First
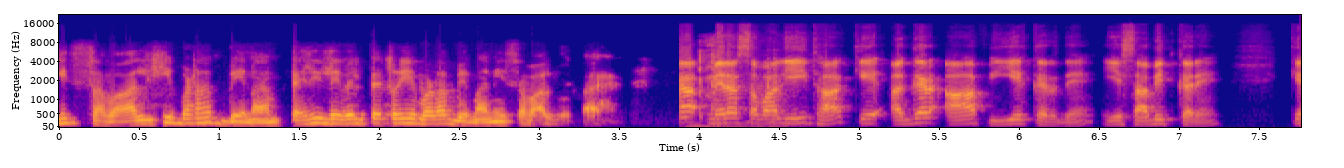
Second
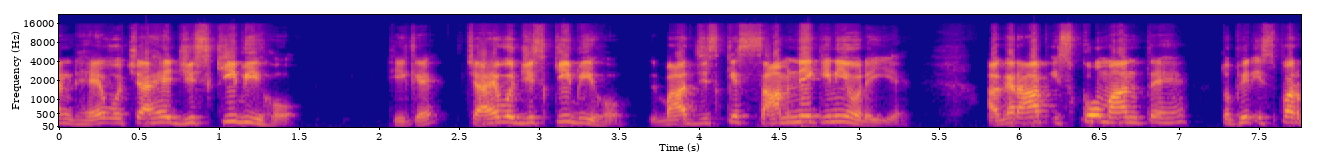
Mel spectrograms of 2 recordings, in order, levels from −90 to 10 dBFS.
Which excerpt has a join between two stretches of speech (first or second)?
first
